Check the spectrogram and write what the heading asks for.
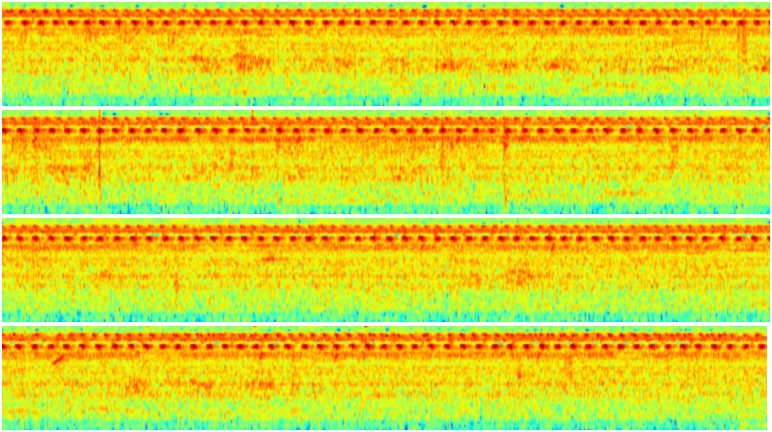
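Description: Steady chorus of trilling insects: two high-pitched, rapidly pulsing tones that run on without a break.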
